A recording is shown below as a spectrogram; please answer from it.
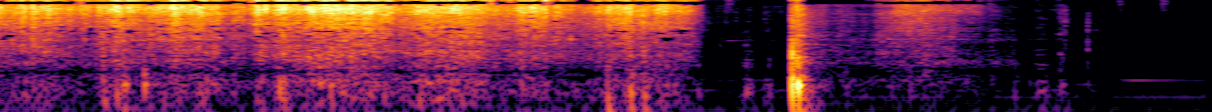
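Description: Thin plastic bag rustling and crinkling as it is handled and a box is pulled out of it, followed by a single sharp knock about four seconds in, then quiet.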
